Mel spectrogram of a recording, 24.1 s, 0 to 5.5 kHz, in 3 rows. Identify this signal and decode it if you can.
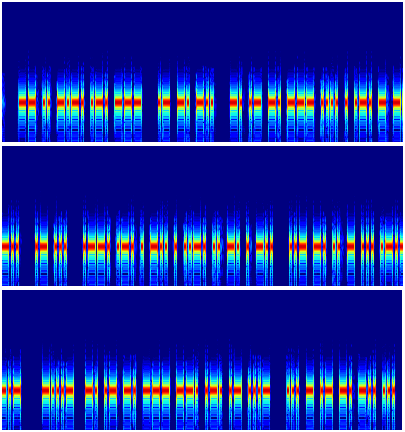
Morse code, heard as a keyed tone, about 25 wpm, 600 Hz. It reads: MICRO AND NANOHERTZ AS PREDEFINED UNITS. <BT> NANOGRAV STANDS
